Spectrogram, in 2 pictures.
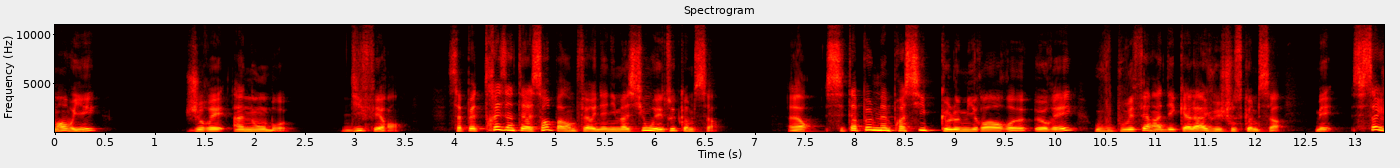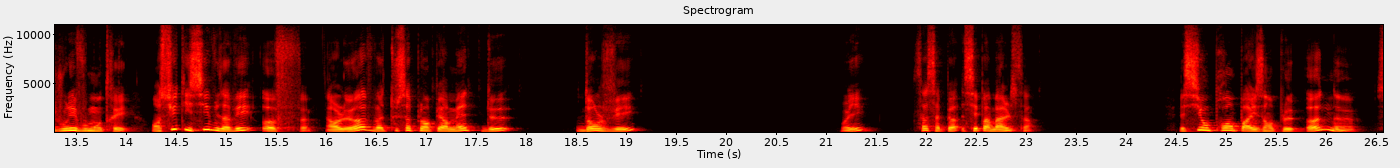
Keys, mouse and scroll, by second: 4.1-6.2 middle drag, 7.6 middle click, 8.3-9.5 scroll up 1, 9.5 scroll up 1, 9.7 middle click, 17.0-20.8 drag, 20.0-22.0 middle drag, 23.1 click.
